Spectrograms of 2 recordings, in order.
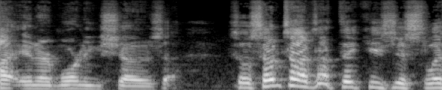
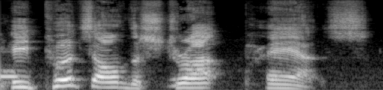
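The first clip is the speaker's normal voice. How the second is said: drawn out for the punchline; slow comic reveal; 2 semitones higher, much slower than usual. Real, not acted. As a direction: stretch each word slowly.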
